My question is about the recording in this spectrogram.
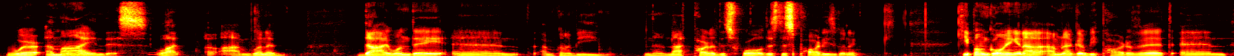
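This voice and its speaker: A man's voice: medium pitch, level tone, normal speed. A middle-aged man from Israel giving a reflective live Q&A talk as a Kabbalah teacher, with many fillers and restarts.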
